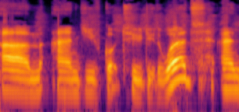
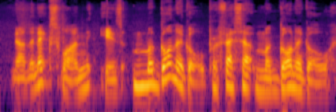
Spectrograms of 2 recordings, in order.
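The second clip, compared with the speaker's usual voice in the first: usual speaking voice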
